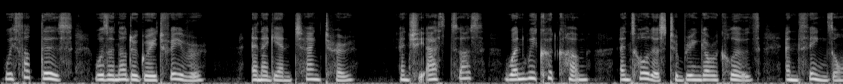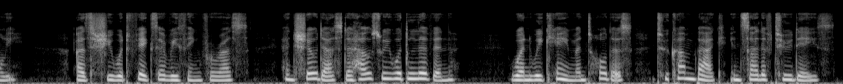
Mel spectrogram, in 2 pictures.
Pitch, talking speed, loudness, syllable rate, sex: 215 Hz, 205 wpm, -17 LUFS, 5.4 syllables/s, female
